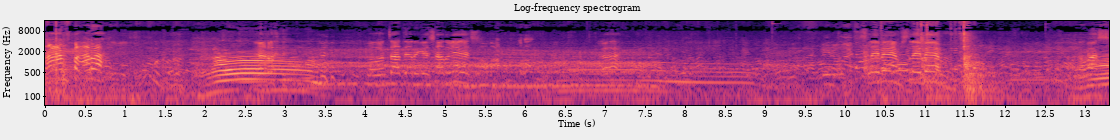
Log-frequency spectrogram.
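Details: Agitated cattle, caught while coming down from a truck, give a loud rising bellow, then a long, steady, drawn-out low moo held for several seconds; people talk and shout over and around the calls.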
